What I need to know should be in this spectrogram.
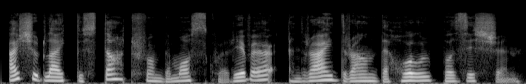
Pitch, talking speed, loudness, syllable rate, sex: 165 Hz, 170 wpm, -19 LUFS, 4.1 syllables/s, female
